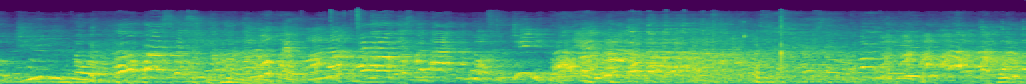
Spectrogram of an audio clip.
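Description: Two middle-aged women talk with animation in a room that echoes a little.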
